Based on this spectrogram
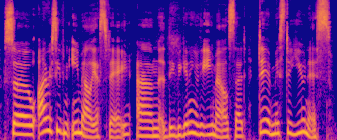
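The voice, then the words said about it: Low, husky voice from a cold. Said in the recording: “I need to apologise for my voice because I've got a little bit of a cold, so I feel like I'm about an octave lower than I should be. I feel like a baritone at the moment”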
